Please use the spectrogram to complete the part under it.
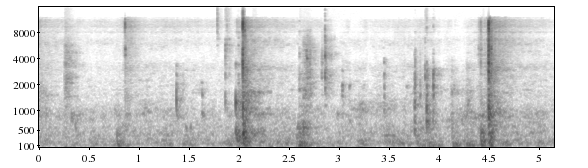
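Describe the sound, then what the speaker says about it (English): Someone types on a computer keyboard during an online webinar, producing quiet, irregular bursts of key clicks with occasional sharper taps, close and alone with no speech. "that person stopped typing"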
